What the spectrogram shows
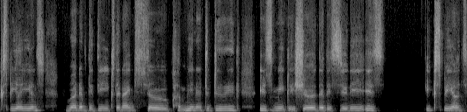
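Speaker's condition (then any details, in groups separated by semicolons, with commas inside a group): Deafness; speaks for self, also uses sign language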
